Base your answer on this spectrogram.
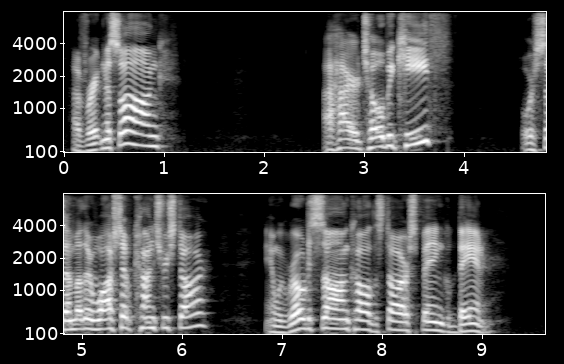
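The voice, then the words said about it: Trump impression with southern accent. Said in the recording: “Trump has a southern accent with me”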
